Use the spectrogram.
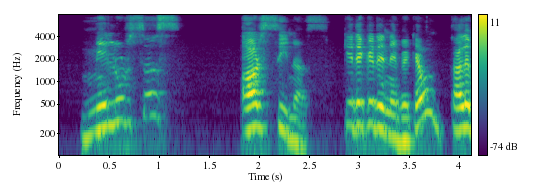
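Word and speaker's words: Melursus ursinus: মেলুরসাস আরসিনাস। কেটে কেটে নেবে, কেমন? তাহলে বানানটা কেটে কেটে নিলেই তোমরা উচ্চারণটা করে নিতে পারবে এবং স্পেলিংও মনে রাখতে পারবে।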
